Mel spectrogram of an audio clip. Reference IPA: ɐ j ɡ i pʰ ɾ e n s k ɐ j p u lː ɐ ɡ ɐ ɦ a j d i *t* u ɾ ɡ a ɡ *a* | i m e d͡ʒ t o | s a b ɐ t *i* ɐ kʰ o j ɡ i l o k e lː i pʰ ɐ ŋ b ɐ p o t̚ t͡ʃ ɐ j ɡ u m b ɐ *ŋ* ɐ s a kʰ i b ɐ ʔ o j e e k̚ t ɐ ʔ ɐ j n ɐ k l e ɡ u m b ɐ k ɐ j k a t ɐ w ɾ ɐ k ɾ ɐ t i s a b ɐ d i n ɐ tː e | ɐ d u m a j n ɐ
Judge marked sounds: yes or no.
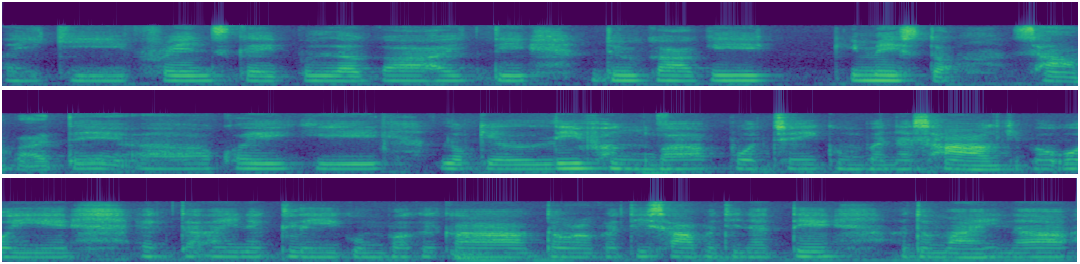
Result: no, no, no, no

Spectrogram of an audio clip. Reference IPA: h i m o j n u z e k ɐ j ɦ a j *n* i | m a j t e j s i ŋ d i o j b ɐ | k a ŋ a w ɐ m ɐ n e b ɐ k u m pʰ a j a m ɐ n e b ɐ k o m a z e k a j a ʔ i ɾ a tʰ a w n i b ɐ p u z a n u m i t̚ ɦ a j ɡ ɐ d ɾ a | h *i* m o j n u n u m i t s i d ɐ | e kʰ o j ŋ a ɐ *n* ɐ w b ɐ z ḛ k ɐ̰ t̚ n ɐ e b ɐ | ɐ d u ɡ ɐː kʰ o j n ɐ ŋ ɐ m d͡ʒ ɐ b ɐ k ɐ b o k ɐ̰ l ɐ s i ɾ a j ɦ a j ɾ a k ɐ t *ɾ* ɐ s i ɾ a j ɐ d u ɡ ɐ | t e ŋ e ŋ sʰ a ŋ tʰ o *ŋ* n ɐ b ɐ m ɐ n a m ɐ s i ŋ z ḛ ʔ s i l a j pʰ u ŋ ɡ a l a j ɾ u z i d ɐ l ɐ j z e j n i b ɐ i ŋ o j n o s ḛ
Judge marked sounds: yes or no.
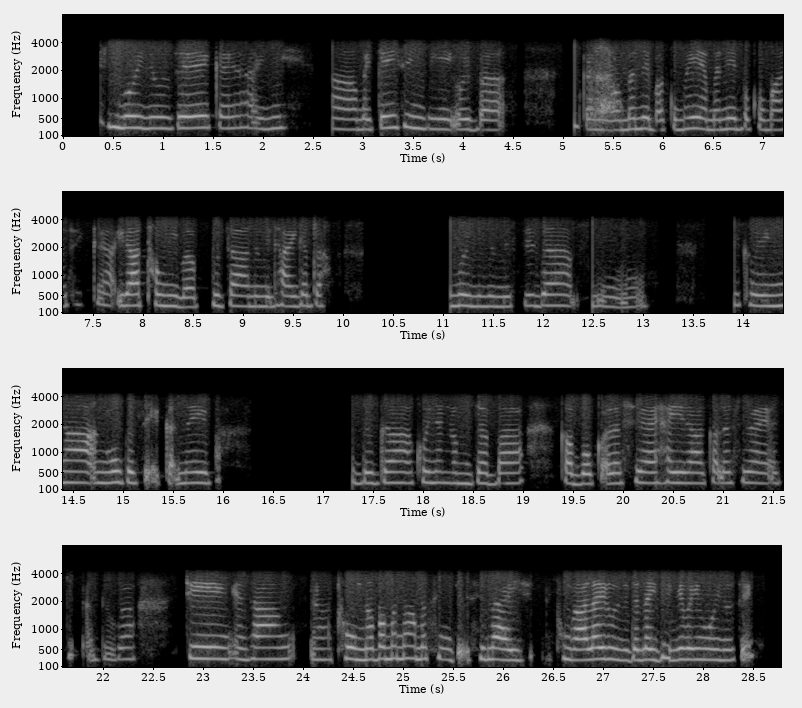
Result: yes, yes, no, no, yes

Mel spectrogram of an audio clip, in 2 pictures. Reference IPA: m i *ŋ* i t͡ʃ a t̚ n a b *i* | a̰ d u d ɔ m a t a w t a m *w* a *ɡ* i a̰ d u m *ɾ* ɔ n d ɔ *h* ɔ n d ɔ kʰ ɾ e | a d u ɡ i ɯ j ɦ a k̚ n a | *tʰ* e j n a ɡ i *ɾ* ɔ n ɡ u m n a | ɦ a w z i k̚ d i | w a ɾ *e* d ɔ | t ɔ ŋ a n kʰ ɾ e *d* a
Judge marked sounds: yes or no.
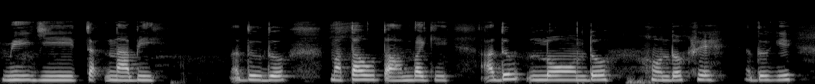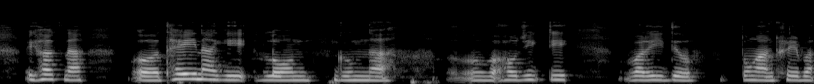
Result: no, yes, no, yes, no, yes, yes, no, no, no

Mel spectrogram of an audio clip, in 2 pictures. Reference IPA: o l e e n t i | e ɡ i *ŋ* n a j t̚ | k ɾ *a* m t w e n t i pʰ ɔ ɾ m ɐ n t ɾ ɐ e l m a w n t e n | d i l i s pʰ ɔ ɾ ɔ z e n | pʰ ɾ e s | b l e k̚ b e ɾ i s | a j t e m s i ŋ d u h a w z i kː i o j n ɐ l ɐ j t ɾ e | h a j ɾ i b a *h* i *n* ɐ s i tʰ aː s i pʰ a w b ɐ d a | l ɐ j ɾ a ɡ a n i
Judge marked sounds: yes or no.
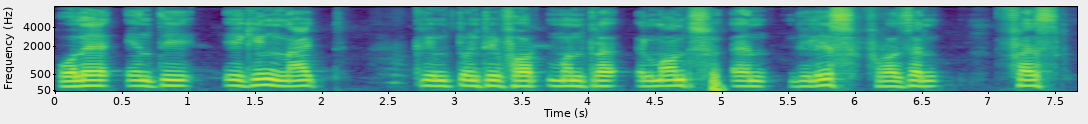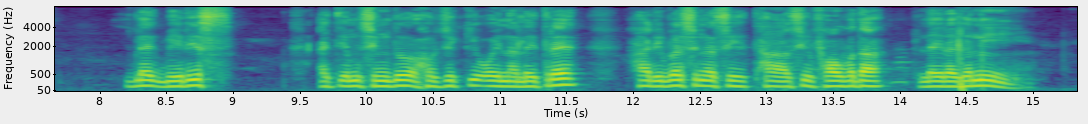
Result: yes, no, no, no

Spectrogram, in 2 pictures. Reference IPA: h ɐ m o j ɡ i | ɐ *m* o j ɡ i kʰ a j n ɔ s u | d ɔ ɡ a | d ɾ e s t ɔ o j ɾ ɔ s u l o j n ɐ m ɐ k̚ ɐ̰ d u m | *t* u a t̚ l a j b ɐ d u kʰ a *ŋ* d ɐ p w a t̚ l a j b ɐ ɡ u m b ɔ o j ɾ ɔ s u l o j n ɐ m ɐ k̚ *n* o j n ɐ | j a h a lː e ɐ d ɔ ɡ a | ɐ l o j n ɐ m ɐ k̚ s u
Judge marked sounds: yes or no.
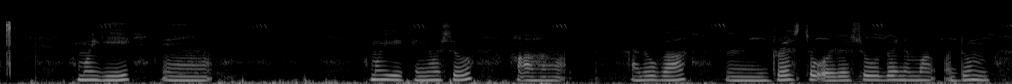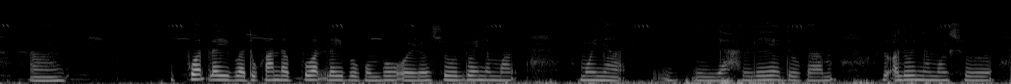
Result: yes, no, no, no

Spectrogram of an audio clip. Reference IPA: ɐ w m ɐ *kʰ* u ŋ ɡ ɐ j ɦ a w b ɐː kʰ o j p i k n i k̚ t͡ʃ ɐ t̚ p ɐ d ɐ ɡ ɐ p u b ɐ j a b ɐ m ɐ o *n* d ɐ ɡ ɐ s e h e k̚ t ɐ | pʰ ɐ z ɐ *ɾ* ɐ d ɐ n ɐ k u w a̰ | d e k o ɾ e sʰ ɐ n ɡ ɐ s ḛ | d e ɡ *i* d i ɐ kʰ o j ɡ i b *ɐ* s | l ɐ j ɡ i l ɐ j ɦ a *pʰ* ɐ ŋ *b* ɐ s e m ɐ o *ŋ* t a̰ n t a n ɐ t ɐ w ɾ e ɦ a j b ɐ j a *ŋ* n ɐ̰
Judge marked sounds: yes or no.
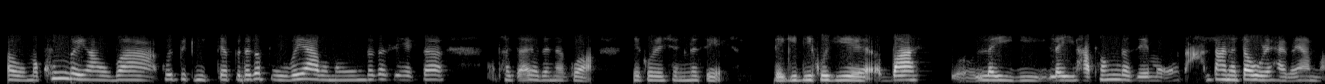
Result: yes, no, yes, yes, no, yes, no, yes, no

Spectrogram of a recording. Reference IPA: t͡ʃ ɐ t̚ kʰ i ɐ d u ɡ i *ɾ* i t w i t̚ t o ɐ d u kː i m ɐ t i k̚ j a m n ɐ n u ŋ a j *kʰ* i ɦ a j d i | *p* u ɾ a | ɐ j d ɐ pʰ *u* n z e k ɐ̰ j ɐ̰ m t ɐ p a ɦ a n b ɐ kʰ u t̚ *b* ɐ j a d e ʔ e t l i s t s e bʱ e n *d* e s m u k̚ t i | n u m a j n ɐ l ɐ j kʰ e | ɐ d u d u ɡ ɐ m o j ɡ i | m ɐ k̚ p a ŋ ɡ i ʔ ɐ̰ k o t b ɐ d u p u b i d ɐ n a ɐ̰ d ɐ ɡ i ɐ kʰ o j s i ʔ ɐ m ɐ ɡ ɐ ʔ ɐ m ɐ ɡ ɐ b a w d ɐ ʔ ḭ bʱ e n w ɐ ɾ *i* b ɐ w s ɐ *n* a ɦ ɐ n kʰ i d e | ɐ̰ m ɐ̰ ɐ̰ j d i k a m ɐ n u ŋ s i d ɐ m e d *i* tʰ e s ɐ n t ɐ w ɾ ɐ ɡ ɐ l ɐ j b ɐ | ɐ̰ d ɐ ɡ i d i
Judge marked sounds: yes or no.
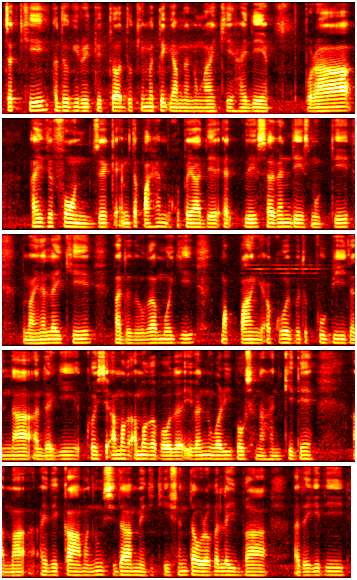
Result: yes, yes, yes, no, no, yes, yes, yes, yes

